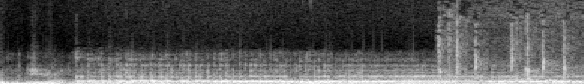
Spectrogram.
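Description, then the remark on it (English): A single long, loud human belch by a New Englander rumbles steadily for about two seconds, deep and gravelly, with a rougher, brighter rasp near the end. No talking. “Just for the record, all of those belches were made by authentic New Englanders.”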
